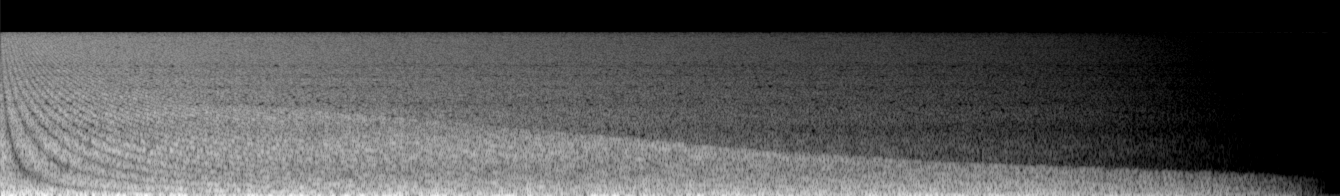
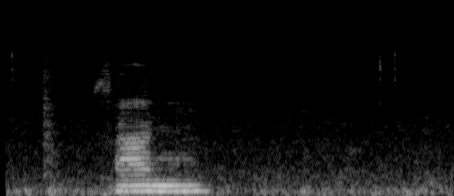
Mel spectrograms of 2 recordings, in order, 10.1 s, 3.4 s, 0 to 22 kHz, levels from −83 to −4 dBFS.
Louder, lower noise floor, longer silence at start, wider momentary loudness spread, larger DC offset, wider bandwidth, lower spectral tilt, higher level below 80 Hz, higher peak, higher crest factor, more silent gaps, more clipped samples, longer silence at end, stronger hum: first, -21 LUFS vs -30 LUFS; about the same, -51 dBFS vs -53 dBFS; about the same, 0 s vs 0.1 s; second, 18 LU vs 25 LU; neither; first, 11.5 kHz vs 6 kHz; second, -3.5 dB/octave vs -10.5 dB/octave; first, -24 dBFS vs -52 dBFS; first, -2 dBFS vs -18 dBFS; about the same, 16 dB vs 16 dB; neither; neither; first, 0.7 s vs 0 s; neither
